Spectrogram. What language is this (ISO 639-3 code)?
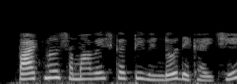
guj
